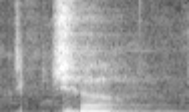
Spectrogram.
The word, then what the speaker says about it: क्ष: ग नहीं, क और श, षटकोण का श। क और षटकोण के श के कॉम्बिनेशन से बना है क्ष। इस कारण उसका इंग्लिश में जो स्पेलिंग होती है KSHA, है ना? क्ष, छतरी का छ नहीं।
